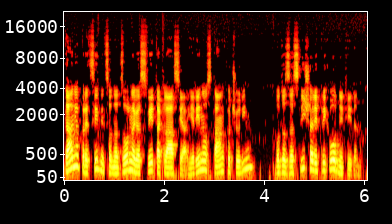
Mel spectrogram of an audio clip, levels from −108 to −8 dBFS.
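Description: Overdone noise removal runs through the whole clip, from the first second to the last. A noise reduction stage set far too aggressively is pulling individual frequency bands down, or out entirely, whenever their level sits close to its estimate of the background noise. Between phrases the background collapses to near silence dotted with twinkling specks, and the quieter components of the speech get cut along with the noise.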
